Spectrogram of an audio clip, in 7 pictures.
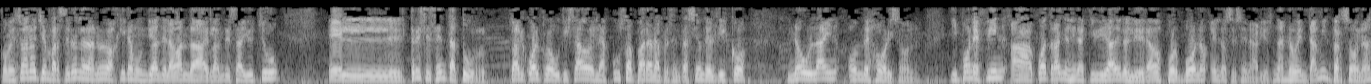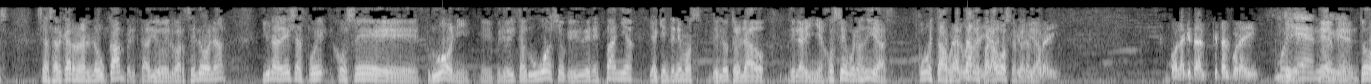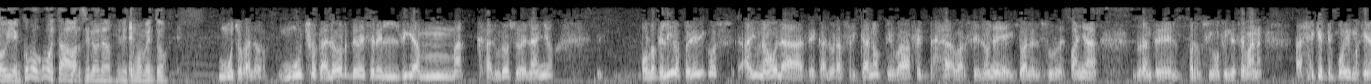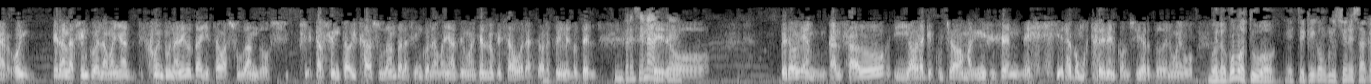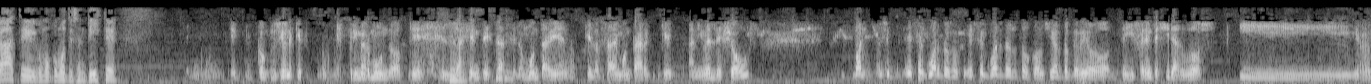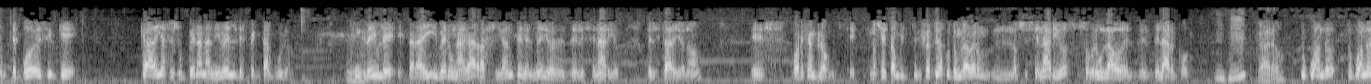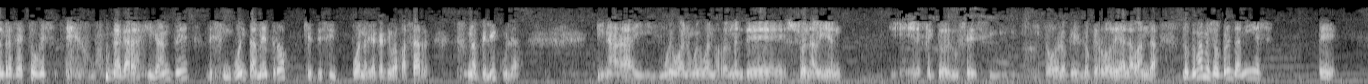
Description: periodista uruguayo radicado en España, estuvo allí y dialogó con la Segunda Mañana.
